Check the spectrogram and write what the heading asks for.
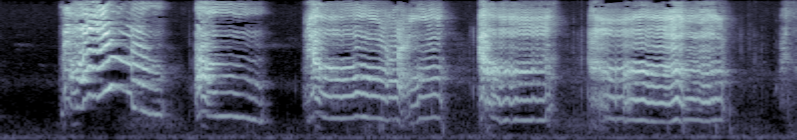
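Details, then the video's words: French bulldog puppy whimpering, asking to be taken out: five strained, wavering harmonic whines, each about a second long, some sliding down in pitch, separated by short pauses, indoors. "Frenchie Puppy Asks Pet Parent to Take Him Out"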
